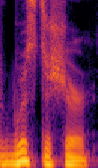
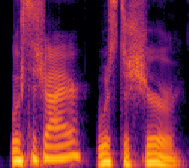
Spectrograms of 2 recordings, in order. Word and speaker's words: Worcestershire: Apparently it's Worcestershire. Worcestershire. Yeah. Apparently that's how you pronounce that.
